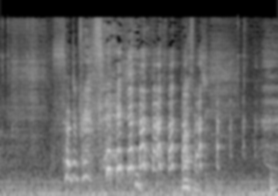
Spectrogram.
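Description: A young woman laughs heartily, close to a microphone.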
